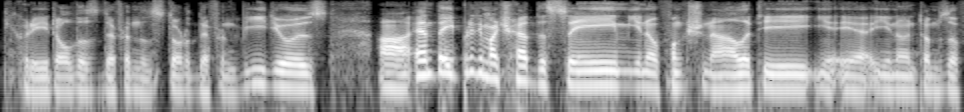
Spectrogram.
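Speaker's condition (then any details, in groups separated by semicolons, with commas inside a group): No condition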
